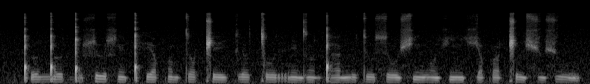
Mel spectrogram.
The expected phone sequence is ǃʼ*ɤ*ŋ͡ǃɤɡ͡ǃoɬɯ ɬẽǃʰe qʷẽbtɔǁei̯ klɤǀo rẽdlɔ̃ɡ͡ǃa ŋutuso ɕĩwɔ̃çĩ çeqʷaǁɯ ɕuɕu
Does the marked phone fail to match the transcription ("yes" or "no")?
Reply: no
